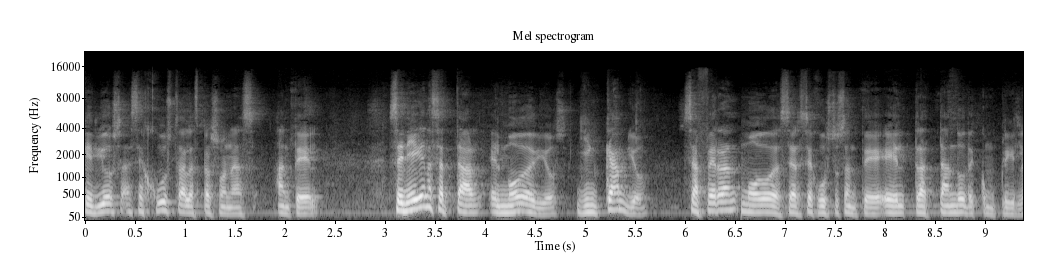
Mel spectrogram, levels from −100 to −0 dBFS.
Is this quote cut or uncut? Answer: cut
